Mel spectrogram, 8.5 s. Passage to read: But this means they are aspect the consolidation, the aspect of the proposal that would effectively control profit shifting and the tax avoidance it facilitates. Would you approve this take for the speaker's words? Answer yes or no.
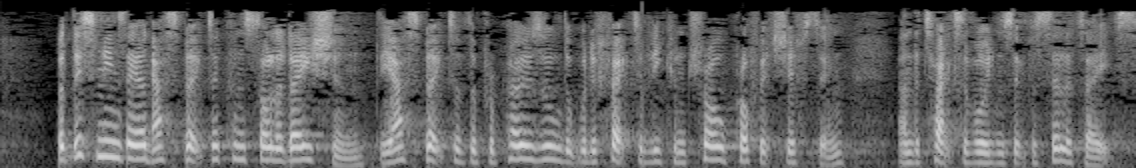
yes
